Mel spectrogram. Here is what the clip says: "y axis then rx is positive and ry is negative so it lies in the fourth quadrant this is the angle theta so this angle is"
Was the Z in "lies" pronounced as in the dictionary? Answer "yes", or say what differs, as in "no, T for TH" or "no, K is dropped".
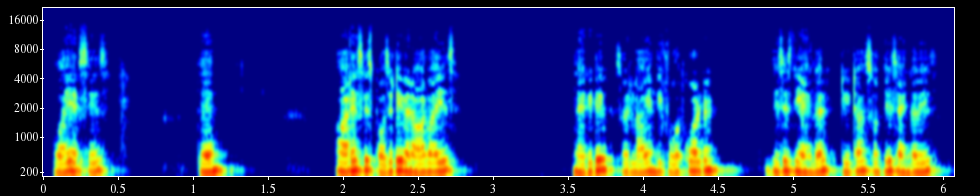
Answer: no, Z is dropped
